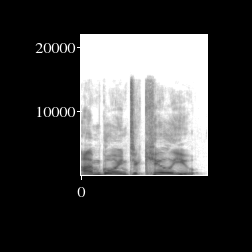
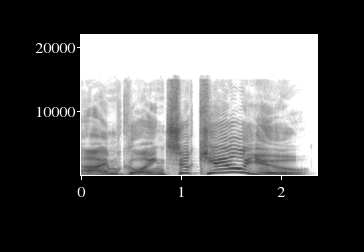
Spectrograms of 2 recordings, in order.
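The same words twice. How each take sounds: First: It stays in chest voice, in one area. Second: It moves dynamically between different resonances. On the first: The speaker calls it wrong. "all in our chest voice, all in one area" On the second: The speaker calls it right. "we let our speech be extra dynamic"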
